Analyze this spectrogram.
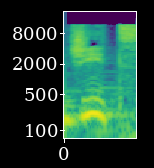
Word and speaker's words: Dietz: simples também, P-R-I-S-C-I-L-A, Dietz, mas pronuncia JITS, né?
